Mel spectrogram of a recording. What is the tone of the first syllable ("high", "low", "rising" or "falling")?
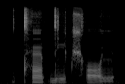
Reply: falling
